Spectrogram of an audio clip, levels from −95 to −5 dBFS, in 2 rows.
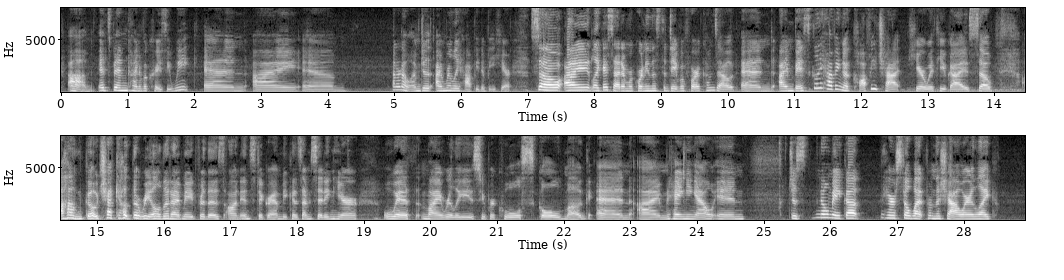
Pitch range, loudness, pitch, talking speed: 175-230 Hz, -16 LUFS, 195 Hz, 180 wpm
